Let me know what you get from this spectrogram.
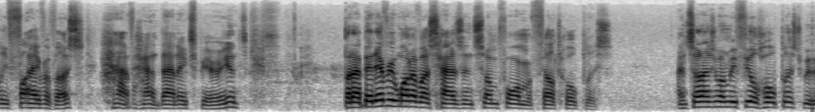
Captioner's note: congregants laugh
